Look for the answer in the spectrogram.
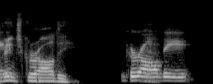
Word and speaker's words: Guaraldi: Vince Guaraldi.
